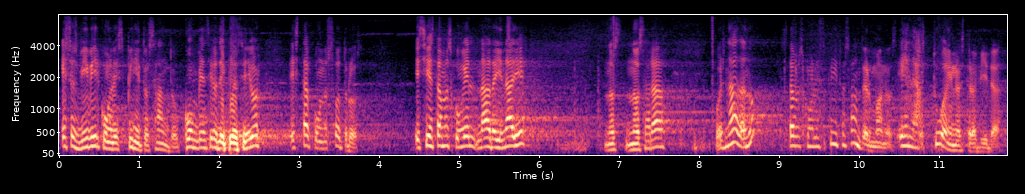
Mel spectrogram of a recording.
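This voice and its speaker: Priest preaching in an echoing church. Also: male voice, fairly high pitch, sing-song, fairly quick, lo-fi sound, slight background noise. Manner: folksy, questioning the congregation, swings between soft and loud. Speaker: Dominican priest. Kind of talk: homily at Mass. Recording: long reverb in a large hall.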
